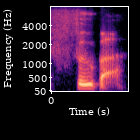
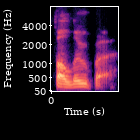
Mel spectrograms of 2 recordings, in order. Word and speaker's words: fupa: the word as I understand it is fupa, not falupa.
